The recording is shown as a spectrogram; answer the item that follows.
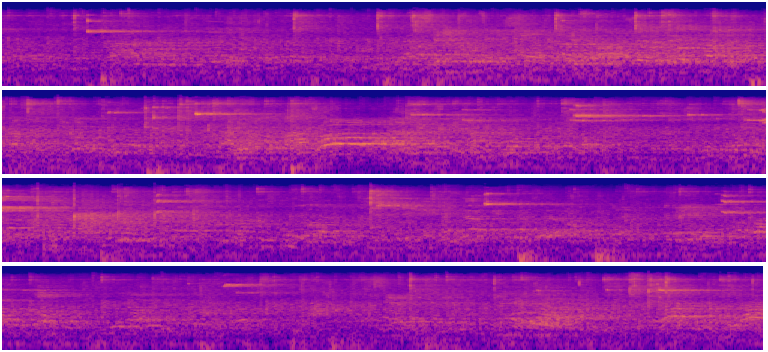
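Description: Celluloid table tennis balls clicking off bats and tables again and again, each hit a short sharp tick, some with a brief high ping, echoing in a large sports hall over background voices.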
